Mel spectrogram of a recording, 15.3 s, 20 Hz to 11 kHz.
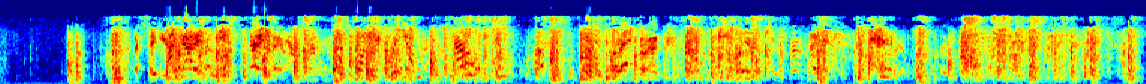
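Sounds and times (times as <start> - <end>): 
fistfight blows and thuds: 0.8 - 15.2
voices in a commotion: 1.8 - 13.6
speech: 2.0 - 2.6.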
